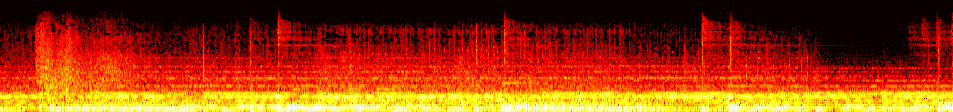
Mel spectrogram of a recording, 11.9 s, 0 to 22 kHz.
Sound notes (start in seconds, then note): 0.1 water splashing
